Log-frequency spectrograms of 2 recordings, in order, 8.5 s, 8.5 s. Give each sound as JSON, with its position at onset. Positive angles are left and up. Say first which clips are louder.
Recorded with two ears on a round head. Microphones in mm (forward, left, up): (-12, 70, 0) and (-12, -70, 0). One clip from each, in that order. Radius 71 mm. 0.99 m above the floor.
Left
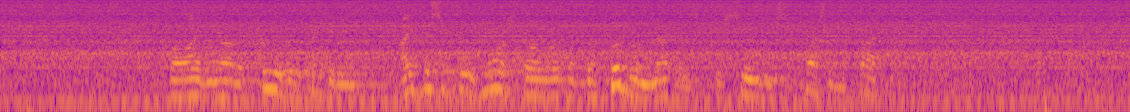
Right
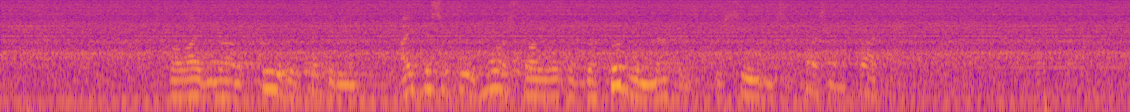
{"t": 1.3, "sound": "a man speaking", "louder": "left 2 dB", "side_deg": -10, "distance_m": 2.0}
